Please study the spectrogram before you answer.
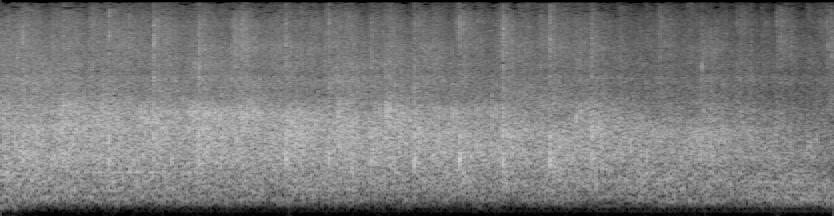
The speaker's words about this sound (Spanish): Ponte de pie, por favor, y dar un aplauso al Señor con todas tus fuerzas.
